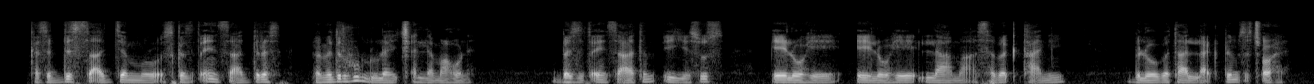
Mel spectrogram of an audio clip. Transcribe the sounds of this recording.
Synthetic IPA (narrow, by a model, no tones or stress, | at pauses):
kʰəsɨd̪ːɨst̪sə̰ʔa̰t̪̚d͡ʒɛmːɨɾo̞̰ʔɨskʰəzət̪ʼə̰ɲsə̰ʔa̰t̪̚d̪ɨɾəs | b̥əmɨd̪ɨɾhulːulajt͡ʃʼɛlːəmaho̞nə | bəzət̪ʼə̰ɲsə̰ʔa̰t̪ʰɨmːɨjːɛsus | ʔeloɦeelo̞ɦe̞lama̰səβəkʼt̪ʰa̰ni | bɨlo̞bət̪ʰalːa̰kʼd̪̥ɨmsʼt͡ʃʼohə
